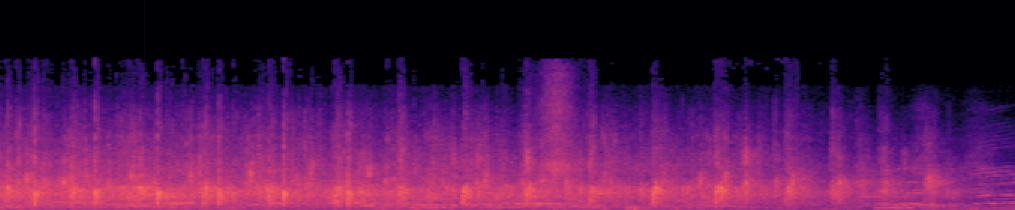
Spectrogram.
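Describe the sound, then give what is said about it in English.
An audience claps steadily and loudly for several seconds, a dense wash of many hands with scattered sharper claps, while voices call out and sing along underneath. “Oh, could you clap your hands and lift your voice?”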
